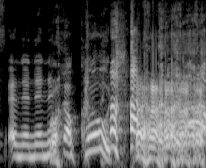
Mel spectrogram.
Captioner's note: laughter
